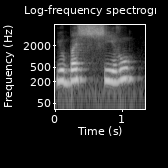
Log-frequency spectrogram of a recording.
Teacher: युबश्शिरु रो मुफ़ख्खम हो जाएगी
